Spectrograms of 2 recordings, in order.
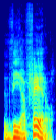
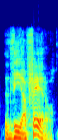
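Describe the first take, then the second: Both takes have the same delivery.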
